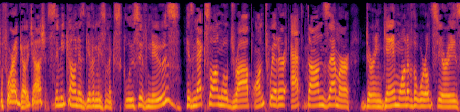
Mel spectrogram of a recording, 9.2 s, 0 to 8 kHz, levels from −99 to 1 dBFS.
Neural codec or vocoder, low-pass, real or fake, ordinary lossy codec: none; 7.2 kHz; real; MP3, 32 kbps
